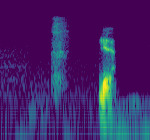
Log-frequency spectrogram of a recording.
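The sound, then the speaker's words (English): A deliberate, put-on cough while saying "rerolls": a short breathy burst followed by a louder, voiced hack, two quick bursts in total with quiet on either side. “That's why I coughed and said rerolls, because you're definitely getting two smites off a turn at least.”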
